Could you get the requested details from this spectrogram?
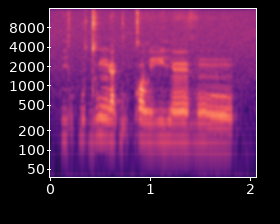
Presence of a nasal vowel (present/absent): present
